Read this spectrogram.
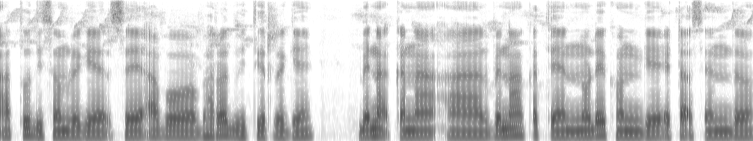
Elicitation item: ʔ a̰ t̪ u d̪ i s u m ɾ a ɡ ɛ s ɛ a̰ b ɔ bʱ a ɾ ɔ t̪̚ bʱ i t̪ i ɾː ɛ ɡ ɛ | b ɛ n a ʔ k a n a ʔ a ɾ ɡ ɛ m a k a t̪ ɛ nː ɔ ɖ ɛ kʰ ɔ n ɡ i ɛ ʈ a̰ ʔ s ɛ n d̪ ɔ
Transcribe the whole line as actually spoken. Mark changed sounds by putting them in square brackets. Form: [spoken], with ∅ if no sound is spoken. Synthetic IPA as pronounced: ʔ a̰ t̪ u d̪ i s [ɔ] m ɾ [ɛ] ɡ ɛ s ɛ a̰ b ɔ bʱ a ɾ ɔ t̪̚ bʱ i t̪ i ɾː ɛ ɡ ɛ | b ɛ n a ʔ k a n a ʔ a ɾ [b] ɛ [n] a k a t̪ ɛ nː ɔ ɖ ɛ kʰ ɔ n ɡ [ɛ] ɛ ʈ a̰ ʔ s ɛ n d̪ ɔ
